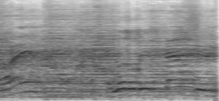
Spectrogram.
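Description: Acoustic guitar strummed with singing, a lively children's song.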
